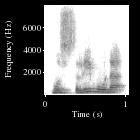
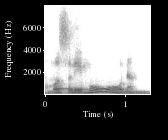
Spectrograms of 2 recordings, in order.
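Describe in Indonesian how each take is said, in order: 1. Vokalnya pendek, tidak dipanjangkan. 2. Vokalnya dibaca panjang selama dua ketukan. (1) "kalau nggak dibaca panjang" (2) "Maka dia harus dibaca panjang dua harokat"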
